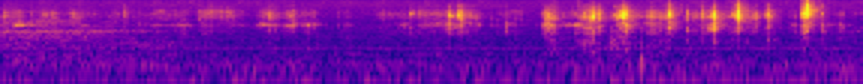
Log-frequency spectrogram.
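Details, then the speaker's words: Maxell BetacamSP tape in a UVW-series player: faint, irregular crackling ticks as the loop moves. The leader tape has gone sticky and glues itself together, likely a binder manufacturing defect, so it won't feed out to the sensor. "this whole piece of leader tape has gone sticky and was gluing itself together so that didn't come out far enough to meet the sensor inside the machine because this loop was stuck by the stickiness"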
